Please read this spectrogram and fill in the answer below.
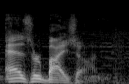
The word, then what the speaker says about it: Azerbaijan: And today we toast an unidentified 36-year-old man from Azerbaijan.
